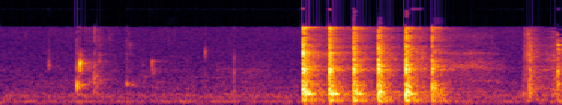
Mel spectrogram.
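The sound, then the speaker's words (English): Spoon knocking against a pot as rice is stirred in water: a quick burst of sharp metallic clinks and scrapes in the second half, with a few fainter taps before and one softer knock near the end. “Okay, we give it a nice stir.”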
